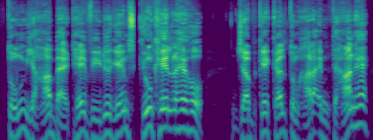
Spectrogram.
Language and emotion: Urdu, angry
